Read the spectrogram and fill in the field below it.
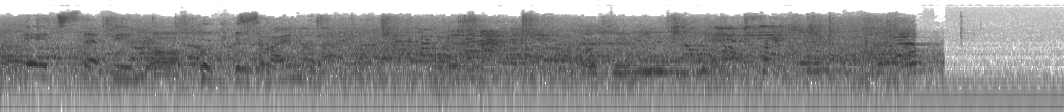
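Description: An elderly woman talks cheerfully close by.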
